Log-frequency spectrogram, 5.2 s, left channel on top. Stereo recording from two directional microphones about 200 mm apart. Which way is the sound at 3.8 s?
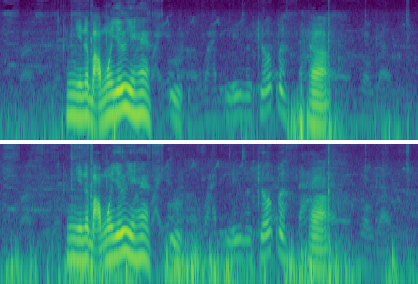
35° left (ahead or behind).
